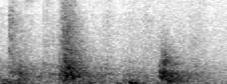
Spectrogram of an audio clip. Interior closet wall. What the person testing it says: I was knocking on it and it was Hollow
